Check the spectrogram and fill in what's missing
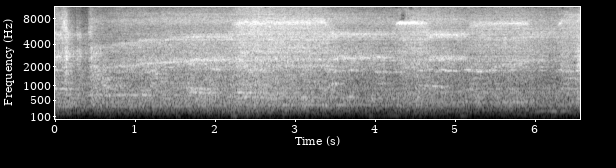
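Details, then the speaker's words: Steady hissing, gurgling endoscopic suction during a surveillance colonoscopy in a sedated 39-year-old woman with a family history of polyps. "That is from suction. Flat polyps can't look like that."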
